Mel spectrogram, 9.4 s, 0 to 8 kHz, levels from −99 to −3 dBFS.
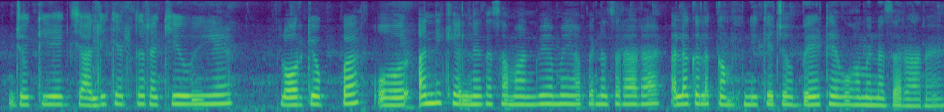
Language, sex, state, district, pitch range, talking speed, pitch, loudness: Hindi, female, Uttar Pradesh, Etah, 210-230 Hz, 240 wpm, 220 Hz, -26 LUFS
